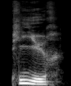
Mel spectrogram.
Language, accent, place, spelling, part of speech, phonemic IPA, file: French, France, Lyon, pliure, noun, /pli.jyʁ/, LL-Q150 (fra)-pliure.wav
- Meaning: a folding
